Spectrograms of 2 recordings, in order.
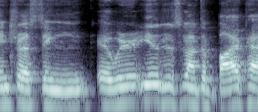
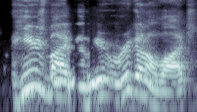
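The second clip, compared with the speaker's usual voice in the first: put-on sarcastic delivery, high and sing-song; 5 semitones higher than usual. Joking along with another speaker about picking a movie: put-on sarcastic tone. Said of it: "I'm being sarcastic".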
